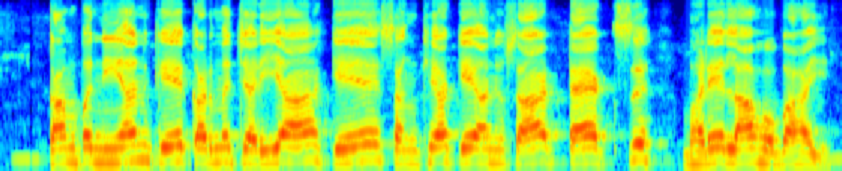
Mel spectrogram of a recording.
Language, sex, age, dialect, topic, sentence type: Magahi, male, 18-24, Western, banking, statement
